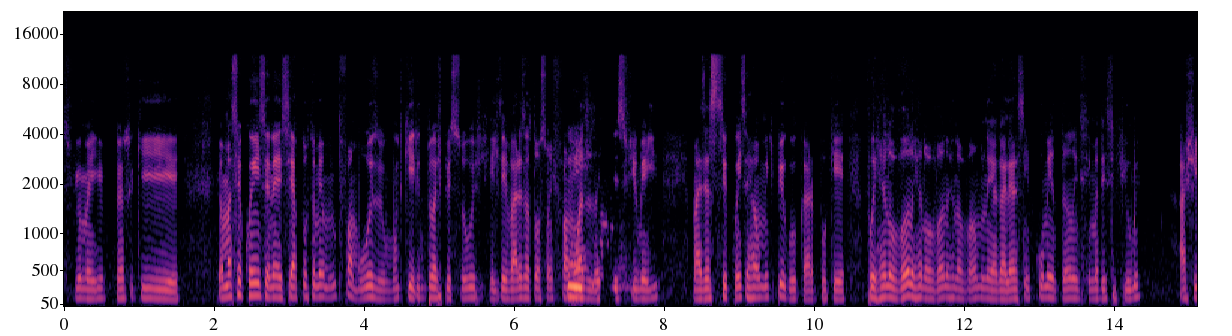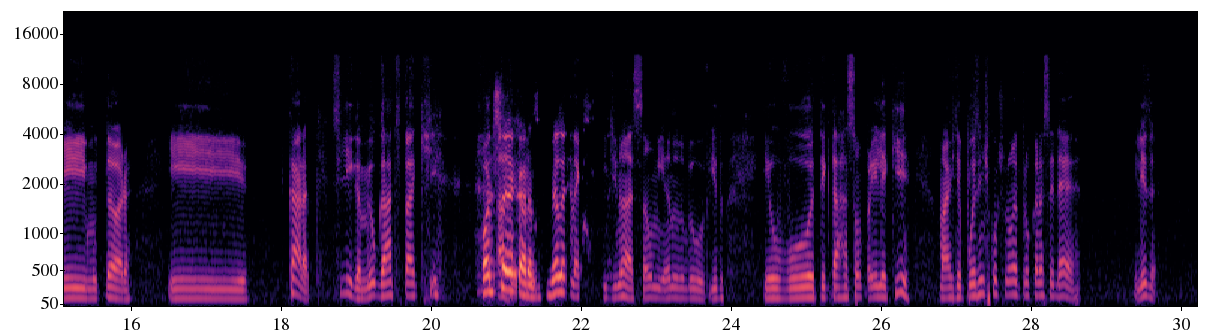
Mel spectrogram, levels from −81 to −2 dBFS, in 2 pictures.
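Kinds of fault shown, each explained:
Speech suppressed in double talk: the echo canceller likely could not tell this talker from the loudspeaker echo while both sides spoke, so it turned the voice down. Around 7.1 s it dips by about 10 dB, and from 21.09 to 22.32 s it falls by about 30 dB.
Echo leak: the far end's echo canceller likely let part of its loudspeaker pickup through, sending back a copy of the voice delayed by 392 ms. It is a faint trace, about 25 dB down near 7.1 to 7.5 s, then brief scraps about 30 to 35 dB down between 21.37 and 22.39 s.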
